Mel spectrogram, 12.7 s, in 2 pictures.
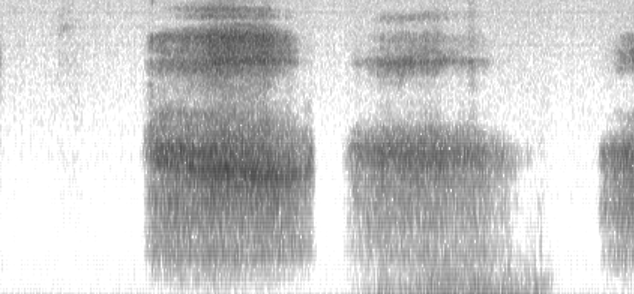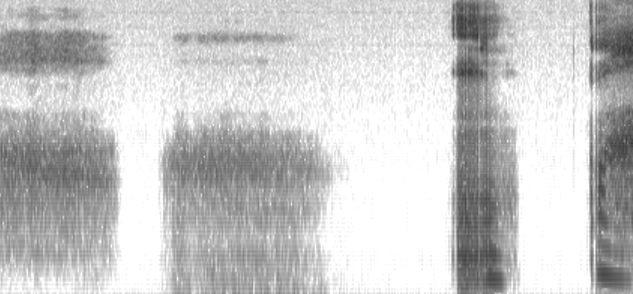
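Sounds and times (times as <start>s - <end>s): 
sleeping breath: 1.5s - 5.4s, 6.0s - 9.7s.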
